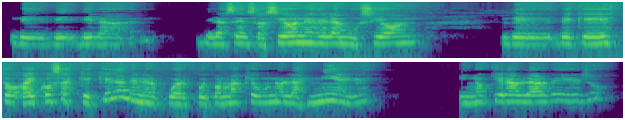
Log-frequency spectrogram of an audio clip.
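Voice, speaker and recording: Slow, halting woman on a video call. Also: medium pitch. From Paraguay border region. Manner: slow, reflective, halting with many restarts. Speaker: audience member. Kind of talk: personal testimony on a video call.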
